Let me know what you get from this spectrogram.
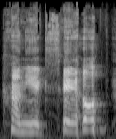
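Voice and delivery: usual speaking voice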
